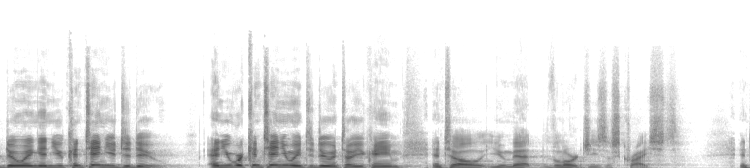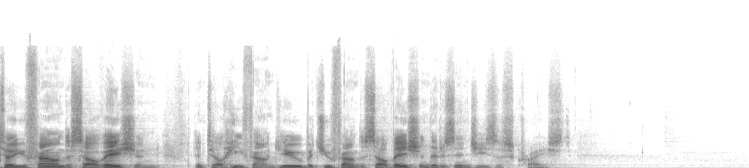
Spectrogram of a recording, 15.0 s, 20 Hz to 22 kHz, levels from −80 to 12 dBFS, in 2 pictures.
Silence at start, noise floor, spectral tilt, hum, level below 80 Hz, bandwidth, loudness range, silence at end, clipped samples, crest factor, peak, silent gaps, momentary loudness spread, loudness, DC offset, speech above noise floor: 0 s; -69 dBFS; -4.5 dB/octave; none; -76 dBFS; 16.5 kHz; 8 LU; 1.85 s; under 0.1%; 22 dB; -2 dBFS; none; 16 LU; -23 LUFS; under 0.1%; 46 dB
